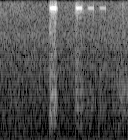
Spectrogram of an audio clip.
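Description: Four short, high electronic keypad beeps as a four-digit alarm code is entered: one slightly longer, louder tone, then three quicker, softer ones in close succession.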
